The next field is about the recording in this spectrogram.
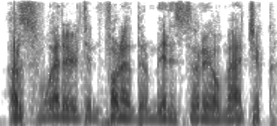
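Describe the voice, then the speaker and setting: A man as a very gravelly, blustering gamekeeper. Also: high-pitched, fairly even intonation, quick pace, a bit bright, no room sound, lo-fi sound, full character voice. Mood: pleading, agitated. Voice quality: gravelly, husky. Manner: blurting, flustered. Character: big blustering, loyal, anxious gamekeeper man. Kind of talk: audio drama acting.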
